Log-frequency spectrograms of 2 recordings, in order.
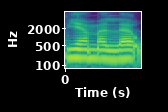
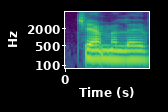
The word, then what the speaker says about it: Jamila: yeah my love for jamila for joining us i know she's gonna kick my butt i always say her name wrong i say with a y not a j um so i wanted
